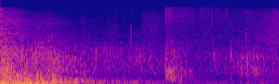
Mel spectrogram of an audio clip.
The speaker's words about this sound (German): Nachher legt man sich auf eine Matte, bringt das Gewehr in Position und zielt. Trotz Gehörschutz blasst es einem fast die Ohren weg.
